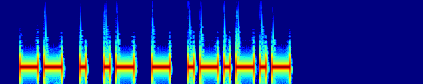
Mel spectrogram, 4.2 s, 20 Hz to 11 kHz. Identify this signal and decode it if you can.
Morse code, heard as a keyed tone, about 21 wpm, 700 Hz. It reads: MEAT.
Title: Sentences from Top 1000 Words - Review Part 3 - 20wpm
